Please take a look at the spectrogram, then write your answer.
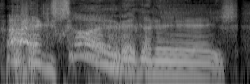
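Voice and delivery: very slow, roaring snarl; threatening, drawn-out angry bellow; furious snarl. A narrator's reading. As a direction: snarl the order, dragging it out. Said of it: "fauchte Hagrid".

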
